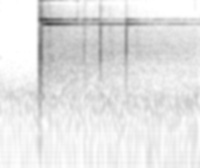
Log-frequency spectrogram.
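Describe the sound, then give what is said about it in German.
A horseshoe, thrown in a high arc at a rodeo, strikes a metal target stake with a sharp metallic clink, leaving a thin high ring that lingers, followed by two softer clinks as it settles. No voices. “Das wirbelt quer durch die Luft und zack, bumm landet klirrend genau im Ziel.”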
